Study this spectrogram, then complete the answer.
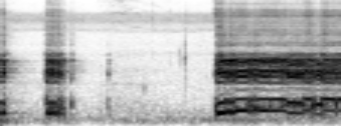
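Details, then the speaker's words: Original horn from an old Yamaha RX King, bench-tested on a battery: brief blip then a steady buzzing note about a second long that sounds thin and strained; weak because the battery is low, and only one side works. "nah bunyinya seperti itu karena akinya udah tekor"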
